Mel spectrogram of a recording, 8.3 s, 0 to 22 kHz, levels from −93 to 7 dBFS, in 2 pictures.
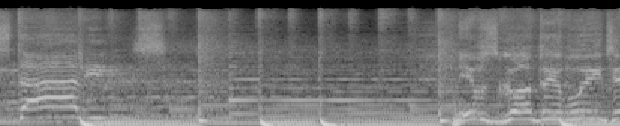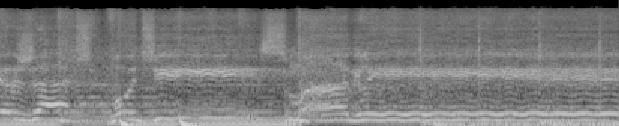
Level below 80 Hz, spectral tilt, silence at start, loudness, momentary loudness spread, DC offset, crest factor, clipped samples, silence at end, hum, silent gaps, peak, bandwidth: -24 dBFS; -4 dB/octave; 0 s; -18 LUFS; 5 LU; under 0.1%; 12 dB; under 0.1%; 0 s; none; none; -6 dBFS; 17 kHz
